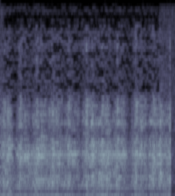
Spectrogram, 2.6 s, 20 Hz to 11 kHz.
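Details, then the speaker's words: 1994 GMC Suburban after overheating and blowing its top, radiator refilled with creek water: restarts with heavy, uneven loping rumble as cylinders drop out, bad miss from lost compression, no knock. "It started back up but it was missing pretty terrible. There was no noise in the engine--like a knock or anything like that, but it did make a lot of noise. It had a bad miss in it."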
